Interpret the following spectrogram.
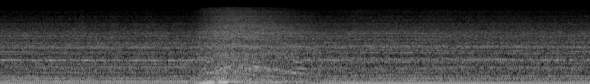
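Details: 2008 Mercedes-Benz C300 V6, stock exhaust, cold start and revving: a loud whine rises and falls in pitch with throttle blips over idle. A failing alternator was the cause; replacing the alternator removed the noise.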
